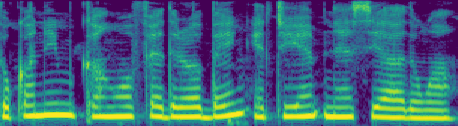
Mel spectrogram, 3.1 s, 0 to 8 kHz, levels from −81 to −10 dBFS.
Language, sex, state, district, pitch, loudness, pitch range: Garo, female, Meghalaya, North Garo Hills, 230 Hz, -11 LUFS, 225-240 Hz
